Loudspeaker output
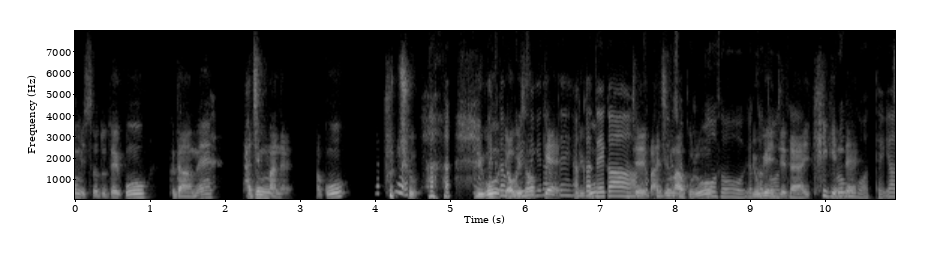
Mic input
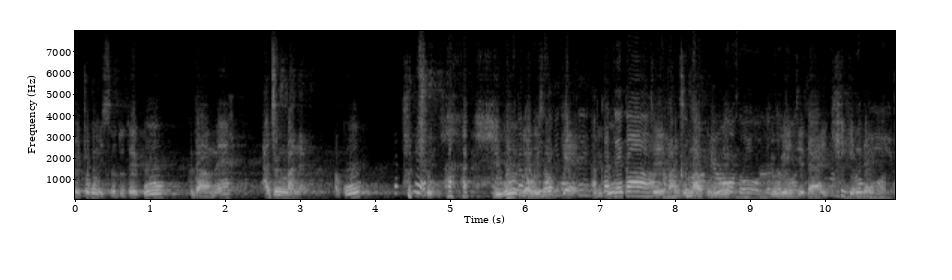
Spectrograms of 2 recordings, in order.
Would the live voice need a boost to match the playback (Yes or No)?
Yes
